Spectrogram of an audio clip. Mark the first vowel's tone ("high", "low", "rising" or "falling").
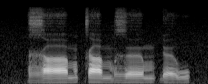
rising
